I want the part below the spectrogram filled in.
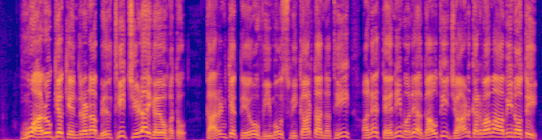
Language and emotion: Gujarati, angry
